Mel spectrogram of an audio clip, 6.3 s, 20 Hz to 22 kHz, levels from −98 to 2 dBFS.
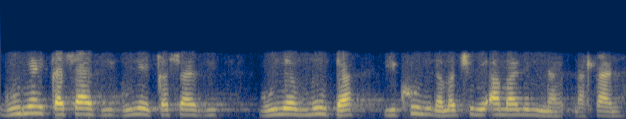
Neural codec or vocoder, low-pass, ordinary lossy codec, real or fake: none; 3.6 kHz; Opus, 32 kbps; real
